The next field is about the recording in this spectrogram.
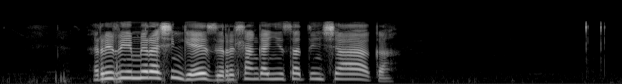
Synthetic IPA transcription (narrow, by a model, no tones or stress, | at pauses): ririmiɾaʃiŋɡʱeziɾiɬaŋɡaɲisatinʃaːka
